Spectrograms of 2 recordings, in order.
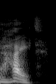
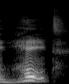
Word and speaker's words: height: For example, the word height. If you say hate, then in the context of the sentence, depending on the sentence, I might not understand the whole sentence because you mispronounced one word. If you say hate, right away I know that you don't actually know this word. You saw it somewhere and you're saying it like it looks.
